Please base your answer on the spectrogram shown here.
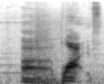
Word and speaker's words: Blaidd: the first time through when he talks about Blythe, who you meet at some point in the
